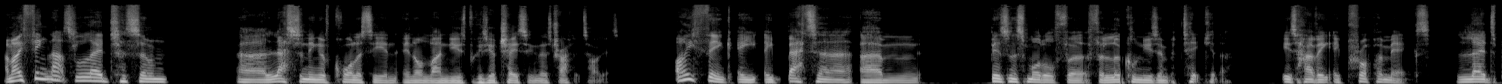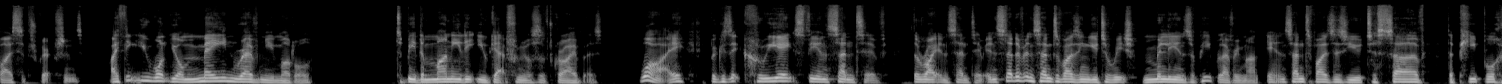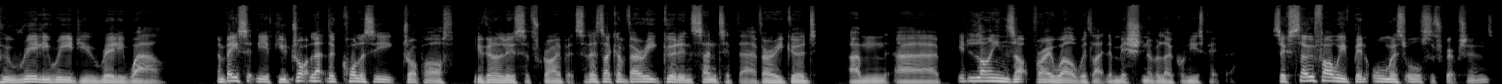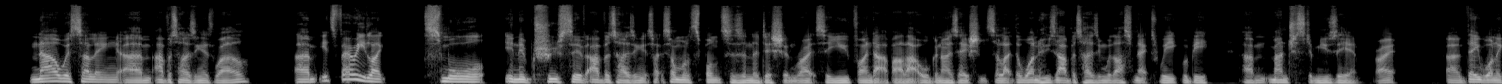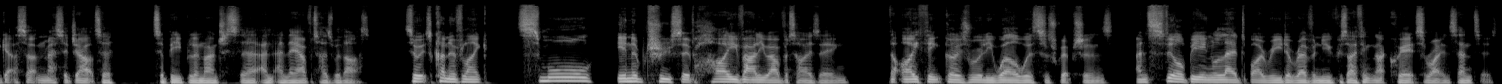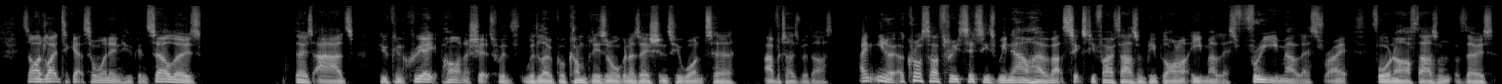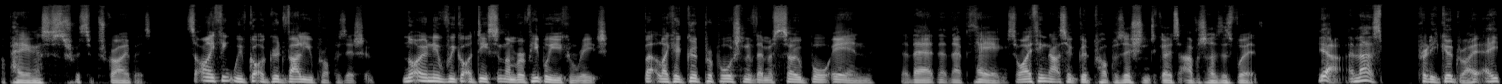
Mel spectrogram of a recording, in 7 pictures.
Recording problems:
choppy; occasionally; at 11 s, at 21 s and from 35 to 36 s; 2% of the speech affected

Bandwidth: 17 kHz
